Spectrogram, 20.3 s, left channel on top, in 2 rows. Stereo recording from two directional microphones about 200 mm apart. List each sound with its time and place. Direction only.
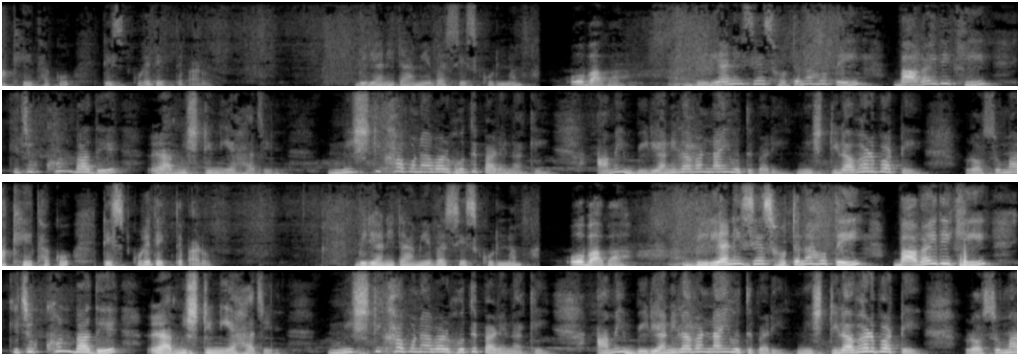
0.0 s speech: 40° right (ahead or behind)
3.7 s speech: 30° right (ahead or behind)
5.6 s speech: 45° right (ahead or behind)
13.6 s a woman's voice: 15° right (ahead or behind)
